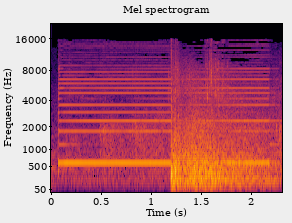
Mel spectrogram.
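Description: A heavy barbell drops onto the platform with a loud thud.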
